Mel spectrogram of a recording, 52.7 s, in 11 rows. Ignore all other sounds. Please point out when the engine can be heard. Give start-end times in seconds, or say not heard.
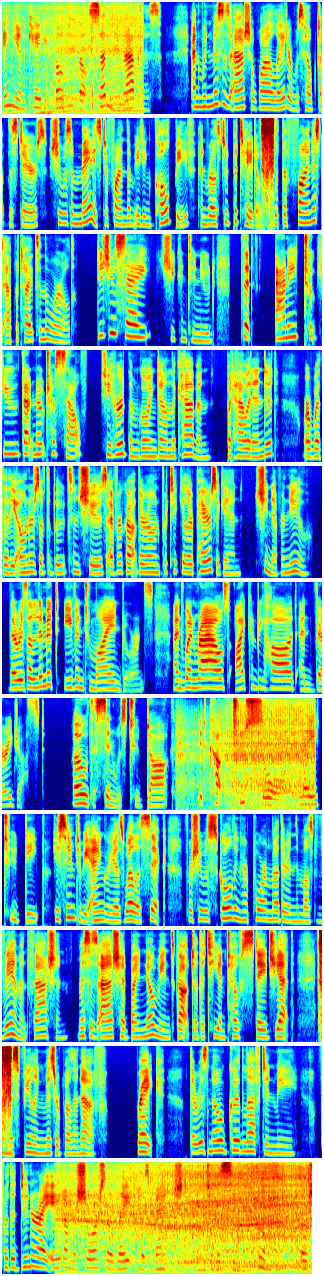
0.0-2.1, 31.4-33.5, 48.8-52.6.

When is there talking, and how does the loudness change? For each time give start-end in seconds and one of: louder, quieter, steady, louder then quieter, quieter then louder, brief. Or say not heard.
0.0-52.6 steady.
